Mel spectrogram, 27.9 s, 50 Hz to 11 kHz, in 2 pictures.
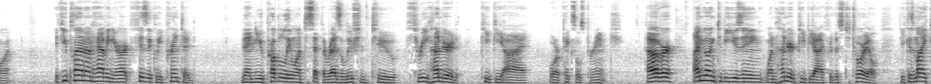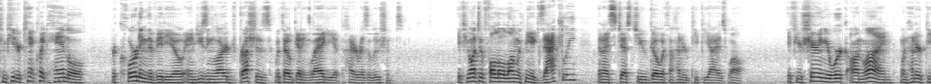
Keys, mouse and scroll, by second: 10.3 middle click, 10.7-11.3 scroll down 2, 11.5-12.4 scroll down 4.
